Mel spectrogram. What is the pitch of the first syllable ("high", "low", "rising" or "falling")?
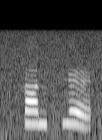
high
